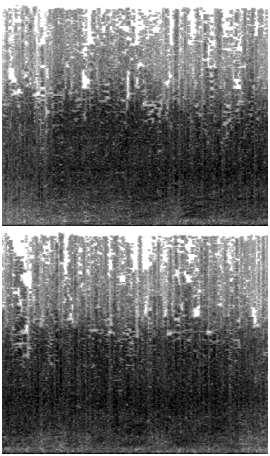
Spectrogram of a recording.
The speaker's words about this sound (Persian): شعله‌های آتش برافروخته‌تر می‌شود. مردم به این طرف و آن طرف می‌دوند. وانت‌های ارتشی در آتش می‌سوزند.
